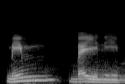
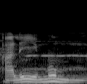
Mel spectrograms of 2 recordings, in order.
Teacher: Mim bainihim, min bainihim berubah menjadi mim bainihim. Jadi huruf nunnya sudah hilang ya sama sekali. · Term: huruf mim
